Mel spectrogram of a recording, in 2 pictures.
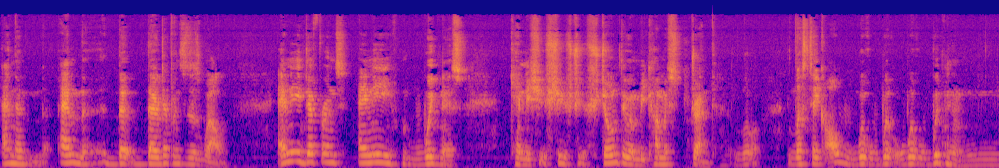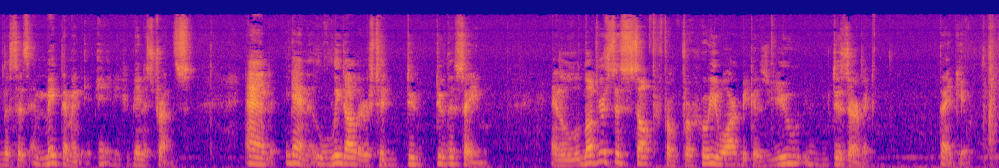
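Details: Adult man with a very severe stutter since childhood, who still stutters profoundly and uses a SpeakEasy in-ear device when speaking to groups; stuttering.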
